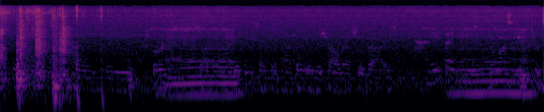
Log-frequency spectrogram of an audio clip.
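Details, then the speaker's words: Snoring from sleepers in a boarding house, heard while the speaker talks. "So I can hear, we can hear some snoring."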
